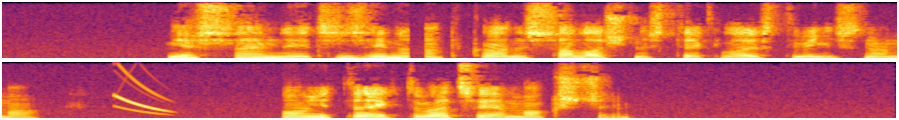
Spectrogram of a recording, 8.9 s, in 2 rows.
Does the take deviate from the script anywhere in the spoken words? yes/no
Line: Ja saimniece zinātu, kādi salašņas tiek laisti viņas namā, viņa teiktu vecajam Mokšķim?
yes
